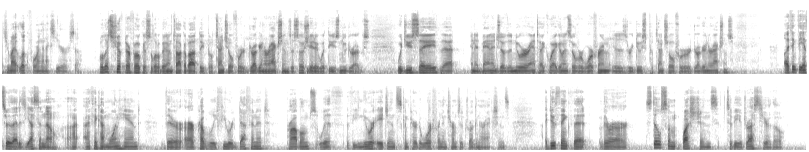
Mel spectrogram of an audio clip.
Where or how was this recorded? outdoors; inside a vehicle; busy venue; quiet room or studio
busy venue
